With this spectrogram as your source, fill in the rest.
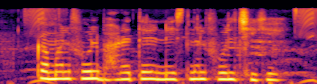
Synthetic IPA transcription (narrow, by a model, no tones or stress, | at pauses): kəməlpʰulbʱaːɾət̪eɾneːsnəlpʰult͡ʃʰike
